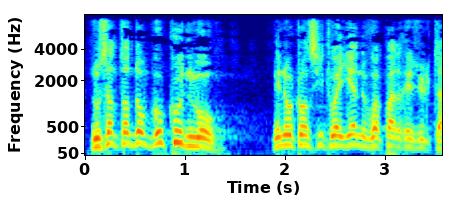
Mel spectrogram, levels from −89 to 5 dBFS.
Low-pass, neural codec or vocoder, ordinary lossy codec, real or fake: 7.2 kHz; none; none; real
